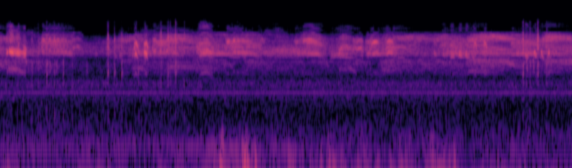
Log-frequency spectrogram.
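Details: Young royal albatross chick displaying to two neighbouring chicks at their nests, turning its head side to side. High, harmonic whistled notes waver and overlap throughout, with sharp bill clacks from the neighbours and a steady low hum beneath.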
